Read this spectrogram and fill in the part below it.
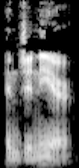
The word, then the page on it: engineer: British English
